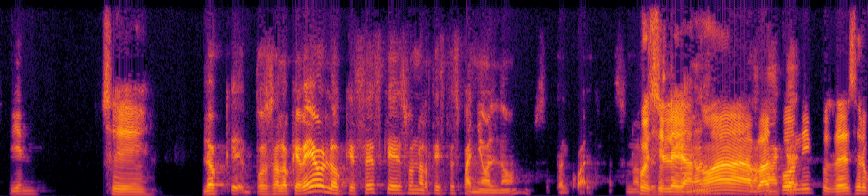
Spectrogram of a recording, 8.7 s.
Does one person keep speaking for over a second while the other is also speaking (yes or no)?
yes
